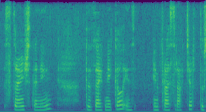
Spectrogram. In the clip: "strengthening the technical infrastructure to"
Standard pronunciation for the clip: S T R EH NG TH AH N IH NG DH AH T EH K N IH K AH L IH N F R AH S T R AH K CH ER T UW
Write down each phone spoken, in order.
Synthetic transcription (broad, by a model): S T R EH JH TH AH N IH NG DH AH T EH K N IH K AH L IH N F R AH S T R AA K CH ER T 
